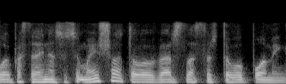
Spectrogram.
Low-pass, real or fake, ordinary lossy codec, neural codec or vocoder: 7.2 kHz; fake; Opus, 16 kbps; codec, 24 kHz, 0.9 kbps, DualCodec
